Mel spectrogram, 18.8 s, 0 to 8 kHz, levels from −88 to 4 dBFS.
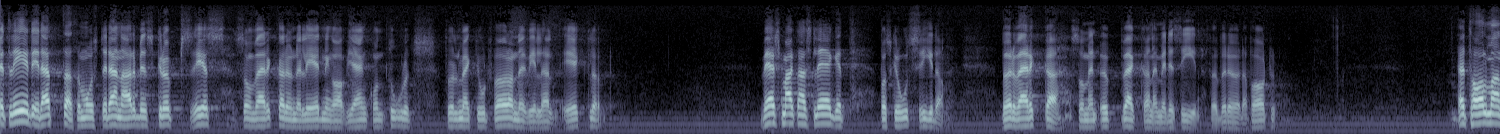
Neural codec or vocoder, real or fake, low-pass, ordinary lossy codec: none; real; 7.2 kHz; none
